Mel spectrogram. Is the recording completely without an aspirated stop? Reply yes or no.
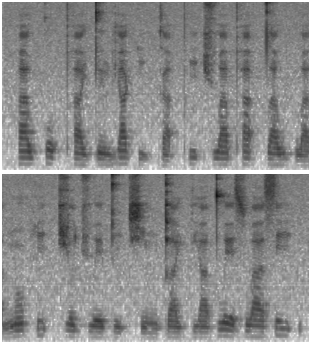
no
